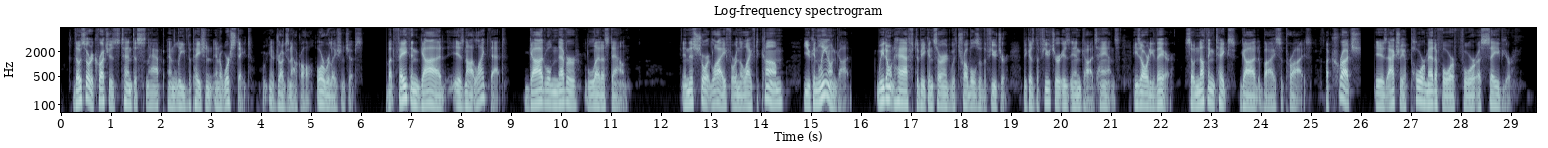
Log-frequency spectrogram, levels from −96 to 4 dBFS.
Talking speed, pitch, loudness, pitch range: 180 wpm, 95 Hz, -22 LUFS, 90-110 Hz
